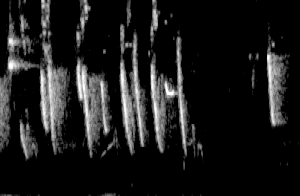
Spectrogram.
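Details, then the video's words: Saffron finches noisy together: a quick cluster of high, slurred downward chirps in the first two seconds, a pause, then one more chirp, low hum behind. "Canário da terra junto fazendo barulho"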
